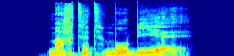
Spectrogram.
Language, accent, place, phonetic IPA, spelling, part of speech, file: German, Germany, Berlin, [ˌmaxtət moˈbiːl], machtet mobil, verb, De-machtet mobil.ogg
- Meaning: inflection of mobilmachen: 1. second-person plural preterite 2. second-person plural subjunctive II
